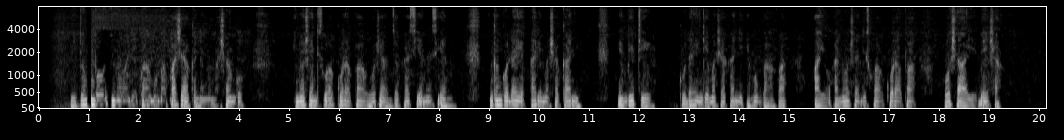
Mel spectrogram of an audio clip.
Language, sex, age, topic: Ndau, male, 18-24, health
